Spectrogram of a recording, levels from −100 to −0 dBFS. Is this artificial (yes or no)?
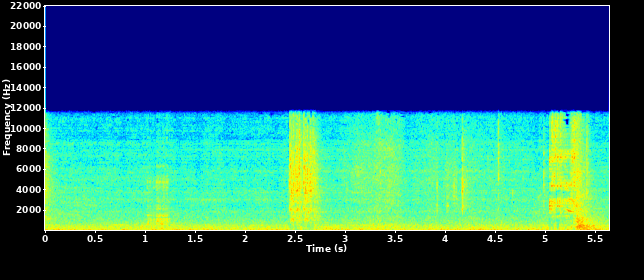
no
